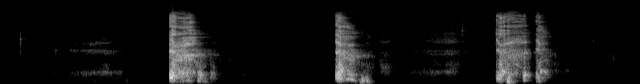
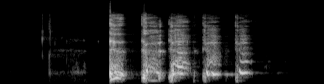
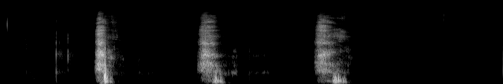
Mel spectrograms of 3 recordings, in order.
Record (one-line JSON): {"three_cough_length": "6.4 s", "three_cough_amplitude": 32521, "three_cough_signal_mean_std_ratio": 0.28, "cough_length": "3.2 s", "cough_amplitude": 32768, "cough_signal_mean_std_ratio": 0.42, "exhalation_length": "5.0 s", "exhalation_amplitude": 32768, "exhalation_signal_mean_std_ratio": 0.23, "survey_phase": "beta (2021-08-13 to 2022-03-07)", "age": "65+", "gender": "Female", "wearing_mask": "No", "symptom_new_continuous_cough": true, "symptom_runny_or_blocked_nose": true, "symptom_headache": true, "symptom_change_to_sense_of_smell_or_taste": true, "symptom_onset": "3 days", "smoker_status": "Never smoked", "respiratory_condition_asthma": false, "respiratory_condition_other": false, "recruitment_source": "Test and Trace", "submission_delay": "1 day", "covid_test_result": "Positive", "covid_test_method": "LAMP"}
